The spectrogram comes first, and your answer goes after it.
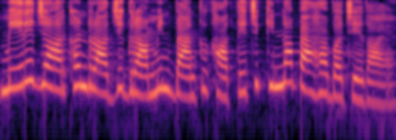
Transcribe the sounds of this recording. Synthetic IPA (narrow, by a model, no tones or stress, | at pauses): meːɾeːt͡ʃaːɾkʰəɳɖɾaːd͡ʒjəɡɾaːmiːnbɛ̃ːŋkkʰːaːt̪eːt͡ʃkɪnːãːpɛːɦaːbət͡ʃeːd̪aːɛː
